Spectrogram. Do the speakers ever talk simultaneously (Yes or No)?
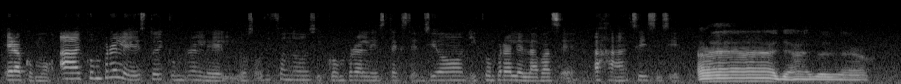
No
